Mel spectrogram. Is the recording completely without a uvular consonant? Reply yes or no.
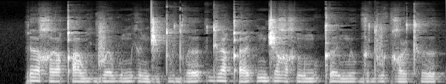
no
